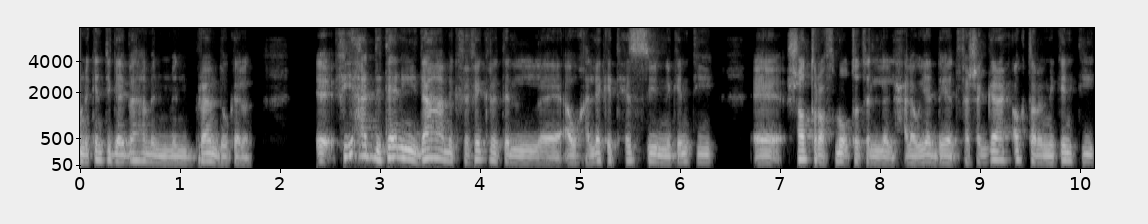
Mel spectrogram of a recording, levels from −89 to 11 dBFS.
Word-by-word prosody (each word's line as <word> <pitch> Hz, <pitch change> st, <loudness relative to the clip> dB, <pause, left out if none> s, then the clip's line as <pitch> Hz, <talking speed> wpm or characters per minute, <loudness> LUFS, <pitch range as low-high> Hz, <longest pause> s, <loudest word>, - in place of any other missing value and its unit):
إنّك 105 Hz, +3 st, 0 dB
أنتِ 125 Hz, 0 st, -1 dB
جايباها 120 Hz, +2 st, +1 dB
من 95 Hz, -4 st, -1 dB
من 90 Hz, -2 st, -3 dB
brand 115 Hz, -1 st, +3 dB
وكده، -, -, -4 dB, 0.6 s
آآ 435 Hz, -1 st, +3 dB
فيه 195 Hz, -, 0 dB
حد 175 Hz, -, +1 dB
تاني 160 Hz, -6 st, +5 dB
دَعَمِك 145 Hz, -5 st, +2 dB
في -, -, -8 dB
فكرة 135 Hz, -4 st, -2 dB
ال 90 Hz, -3 st, -1 dB
أو 85 Hz, +2 st, +1 dB
خلّاكِ 100 Hz, +6 st, -2 dB
تحسّي 120 Hz, -1 st, -2 dB
إنِّك 95 Hz, -2 st, -1 dB
أنتِ 110 Hz, +1 st, -3 dB, 0.6 s
آآ -, -, +2 dB
شاطرة 140 Hz, 0 st, +4 dB
في -, -, -4 dB
نقطة -, -, 0 dB
ال 90 Hz, -1 st, 0 dB
الحلويات 90 Hz, +4 st, -1 dB
ديّة، 95 Hz, 0 st, 0 dB
فشجّعِك 125 Hz, +7 st, 0 dB
أكتر 130 Hz, -7 st, 0 dB
إنِّك 95 Hz, +4 st, -1 dB
أنتِ 120 Hz, -2 st, -1 dB
110 Hz, 185 wpm, -23 LUFS, 95-135 Hz, 0.6 s, تاني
